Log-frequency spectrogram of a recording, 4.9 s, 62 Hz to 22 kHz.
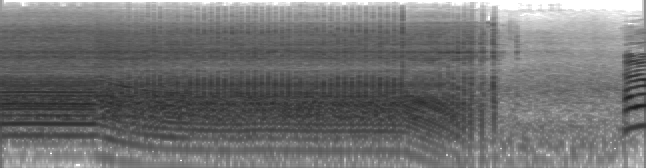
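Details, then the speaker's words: Six-year-old Echo PB-250LN handheld two-stroke leaf blower, warmed up, at full throttle after a new spark plug and air filter: flat buzzing drone that does not climb or wind out as when new, then dies away; not revving out, cause unknown. "don't really hear that that winding out sound that it I think it did when it was more new."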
